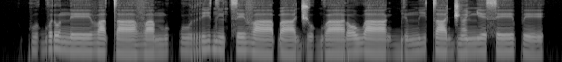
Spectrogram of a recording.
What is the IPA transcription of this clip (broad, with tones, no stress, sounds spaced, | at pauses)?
kʷ i˨ ɡʷ ɪ˦ ɾ ʊ˨ n eː˨ β a˨ t aː˨ v a˨ m u˨˦ k͡p u˨ r i˦ d ĩ˨ t͡s e˦ v aː˨ ɓ aː˨ d͡ʒ ʊ˨ ɡʷ aː˨ ɾ ɔ˦ w aː˨ ɡ͡b ɪ˨ m i˦ t a˦ d͡ʒ ã˦ ɲ e˦ s eː˦ p e˨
